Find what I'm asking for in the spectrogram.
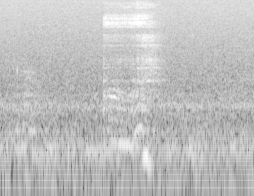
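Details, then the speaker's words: Boyfriend asleep nearby while she does her makeup; she remarks the snoring is very loud: one soft, rough snoring breath from a sleeping adult in a quiet room. "Tiếng ngáy to quá?"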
